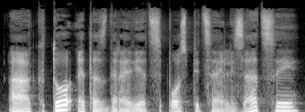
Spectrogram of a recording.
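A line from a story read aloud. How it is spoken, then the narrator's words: Very neutral tone. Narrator (Russian): спросил я чрезвычайно нейтральным тоном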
